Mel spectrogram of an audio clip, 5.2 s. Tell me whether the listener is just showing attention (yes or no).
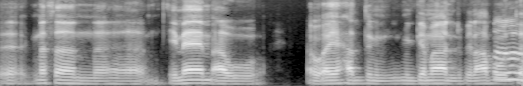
no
